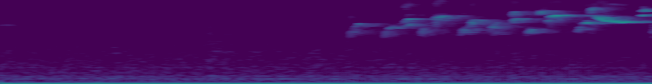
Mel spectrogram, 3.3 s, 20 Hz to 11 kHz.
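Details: Goldfinch (parva) x Timbrado canary hybrid mule singing, recorded 10 February 2011; after a quiet start, bright high twittering phrases begin midway and run quickly to the end over a low steady hum.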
